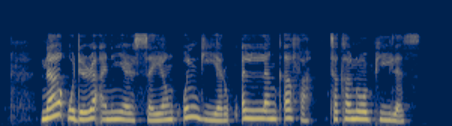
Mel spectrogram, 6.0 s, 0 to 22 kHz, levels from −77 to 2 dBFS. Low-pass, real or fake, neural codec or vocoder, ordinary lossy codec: 7.2 kHz; real; none; none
